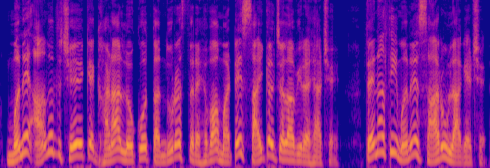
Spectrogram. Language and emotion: Gujarati, happy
